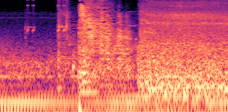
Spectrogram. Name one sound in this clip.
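An airlock hisses loudly as it cycles.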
